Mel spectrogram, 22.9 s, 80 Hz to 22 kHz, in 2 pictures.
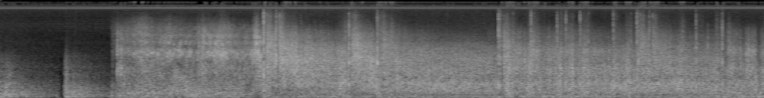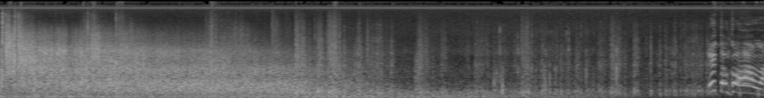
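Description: Artillery fire thunders continuously in Finnish wartime combat in August 1944, a dense, loud barrage of booms and blasts, with a voice narrating over it.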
